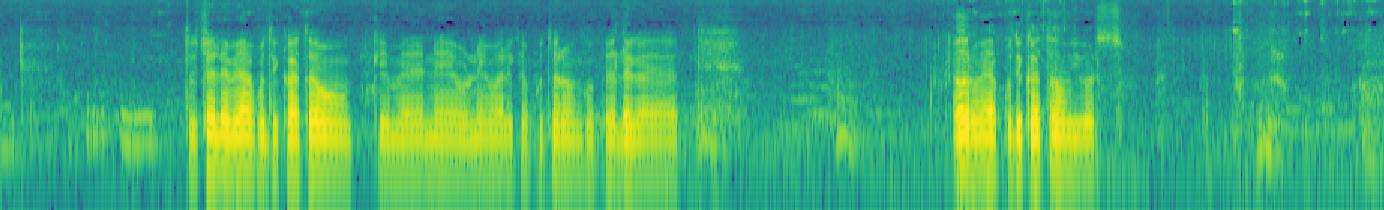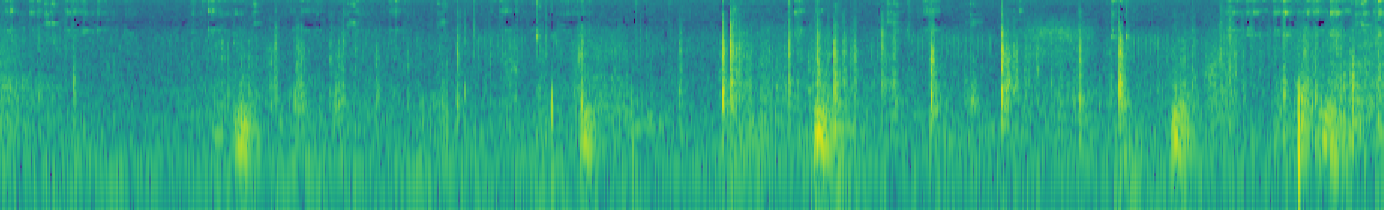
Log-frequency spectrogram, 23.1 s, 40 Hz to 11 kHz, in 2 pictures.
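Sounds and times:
wire cage clinking and rattling: 0:07.9 - 0:23.0.

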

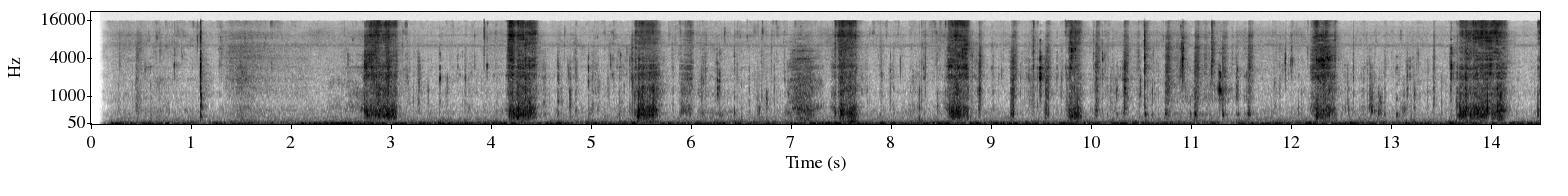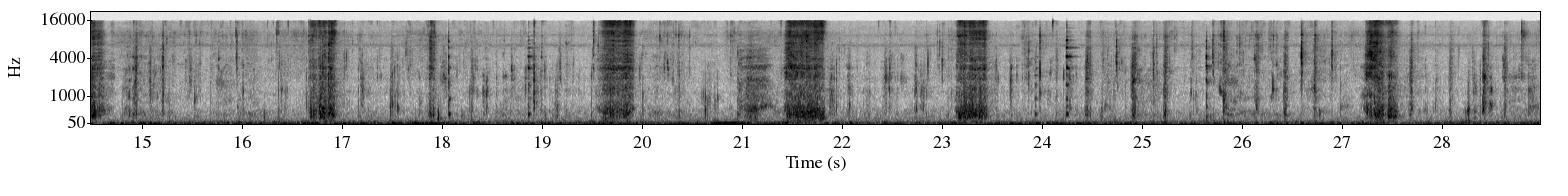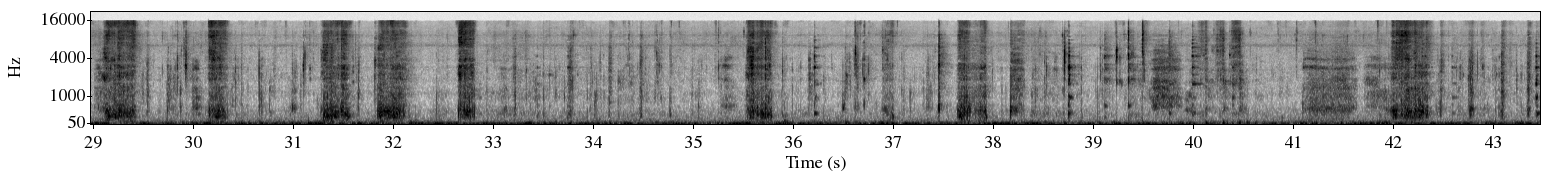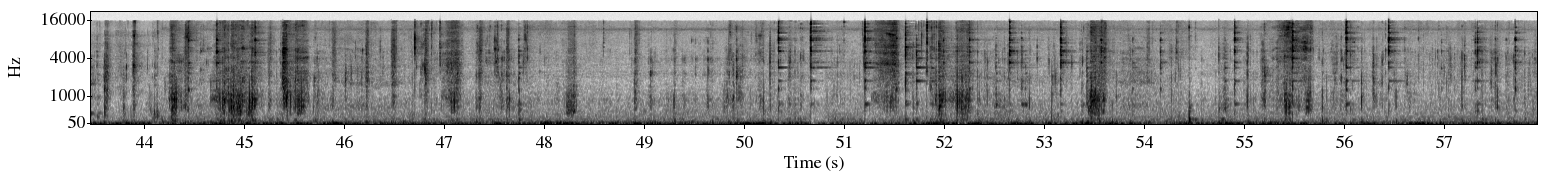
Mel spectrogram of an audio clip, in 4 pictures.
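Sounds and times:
person chewing: 0:02.5 - 0:57.9
person slurping noodles: 0:02.7 - 0:03.2, 0:04.1 - 0:04.6, 0:13.7 - 0:14.6, 0:21.3 - 0:21.9.

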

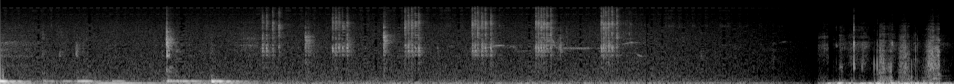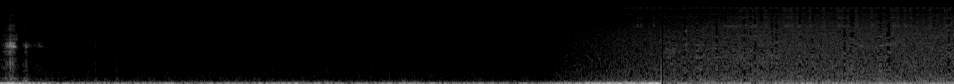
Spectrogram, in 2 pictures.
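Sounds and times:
low rumble: 0:00.0 - 0:02.6, 0:10.0 - 0:16.2
low hum: 0:00.0 - 0:03.1.

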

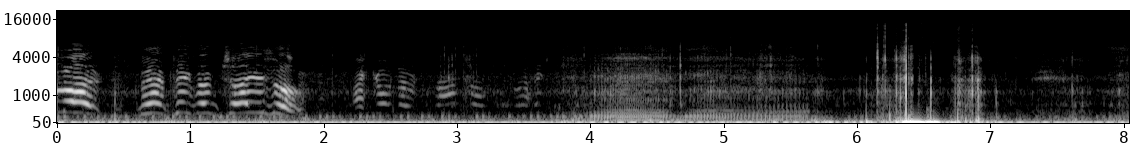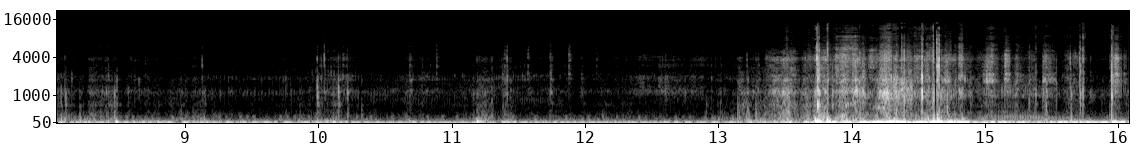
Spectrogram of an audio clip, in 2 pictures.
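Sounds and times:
bike scraping: 0:03.0 - 0:16.0.

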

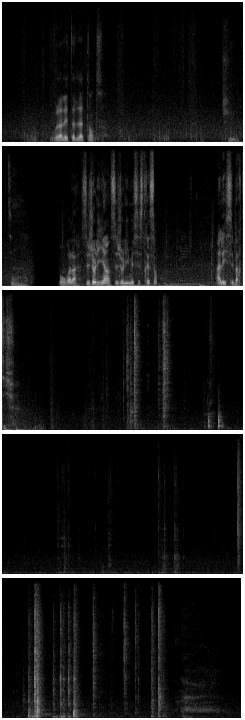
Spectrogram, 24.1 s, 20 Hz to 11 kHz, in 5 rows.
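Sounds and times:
short rustle: 0:02.0 - 0:05.0
kindling clicks and wooden knocks: 0:19.2 - 0:22.7.

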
